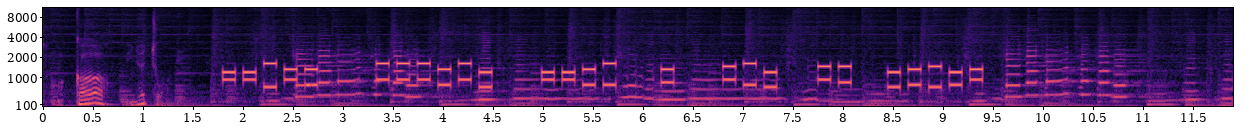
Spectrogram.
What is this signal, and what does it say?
DTMF, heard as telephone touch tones, dialled by machine, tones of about 130 ms. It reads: **A05 DDD5D1 **5B 8 #B1 #9 15340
